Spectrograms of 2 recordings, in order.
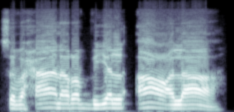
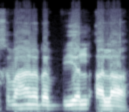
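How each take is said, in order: First: The last word starts with a long vowel. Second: The last word starts with a short vowel. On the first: The speaker calls it right. "तो अला नहीं है" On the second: The speaker calls it wrong. "किसी किसी की आदत हो जाती है या नहीं निकल पाता"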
